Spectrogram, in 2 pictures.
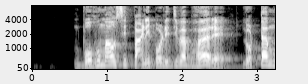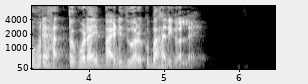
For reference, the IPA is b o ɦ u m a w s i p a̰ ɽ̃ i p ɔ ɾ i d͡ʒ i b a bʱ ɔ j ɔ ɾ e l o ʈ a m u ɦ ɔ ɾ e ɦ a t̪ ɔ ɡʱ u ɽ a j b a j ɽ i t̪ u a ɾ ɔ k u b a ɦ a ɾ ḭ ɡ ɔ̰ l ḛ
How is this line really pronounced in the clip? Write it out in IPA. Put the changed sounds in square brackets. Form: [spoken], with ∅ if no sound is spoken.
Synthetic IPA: b o ɦ u m a w s i p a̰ ɽ̃ i p ɔ [ɽ] i d͡ʒ i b a bʱ ɔ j ɔ ɾ e l o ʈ a m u ɦ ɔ ɾ e ɦ a t̪ ɔ ɡʱ [o] ɽ a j b a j ɽ i [d̪] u a ɾ ɔ k u b a ɦ a ɾ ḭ ɡ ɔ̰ l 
